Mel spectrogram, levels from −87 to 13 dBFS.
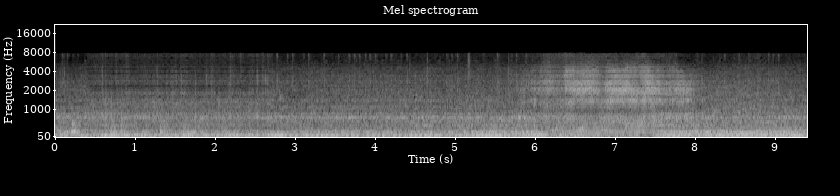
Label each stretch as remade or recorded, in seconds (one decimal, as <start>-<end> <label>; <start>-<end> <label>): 0.0-0.4 recorded; 0.4-2.7 remade; 2.7-6.1 recorded; 6.1-7.5 remade; 7.5-9.4 recorded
